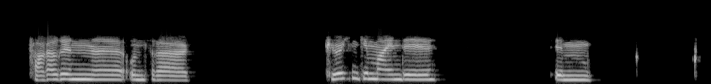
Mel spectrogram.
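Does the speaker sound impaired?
Yes: stuttering; covert stuttering for many years, aware from about age 10, hidden until 21; openly stuttering, regularly reads scripture aloud in church since January last year, nervous beforehand; not stutter-free when reading aloud, anticipates difficult words in advance, avoided words, trouble with t-words; here prolonged sounds, blocks.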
